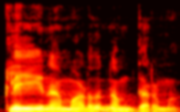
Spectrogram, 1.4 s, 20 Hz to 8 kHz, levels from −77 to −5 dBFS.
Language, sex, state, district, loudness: Kannada, male, Karnataka, Mysore, -15 LUFS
